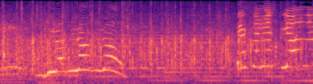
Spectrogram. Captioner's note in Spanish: aplausos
